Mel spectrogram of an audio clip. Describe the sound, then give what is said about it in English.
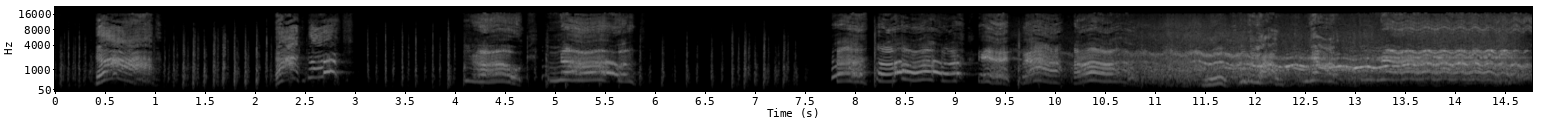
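A processed voice warbles and groans in short bursts as automation increases the modulation rate, narrows the left-to-right panning and raises the pitch shift, until it smears into a dense, continuous wavering wash. “So using automation, I'm increasing the rate at which the modulation happens, as well as narrowing the left to right motion, the panning, and increasing the pitch shift as well.”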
